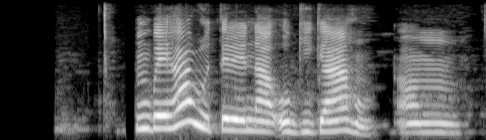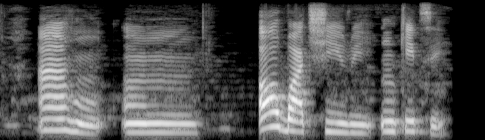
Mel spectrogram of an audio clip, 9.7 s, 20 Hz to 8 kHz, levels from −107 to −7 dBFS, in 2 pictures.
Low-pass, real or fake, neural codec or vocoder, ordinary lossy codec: 7.2 kHz; real; none; none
